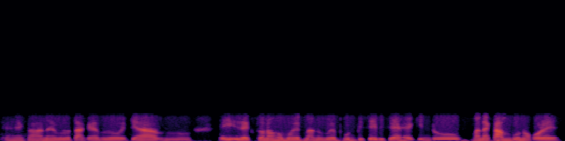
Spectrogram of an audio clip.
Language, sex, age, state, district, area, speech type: Assamese, female, 30-45, Assam, Sivasagar, rural, conversation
